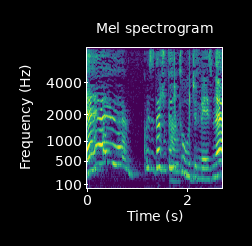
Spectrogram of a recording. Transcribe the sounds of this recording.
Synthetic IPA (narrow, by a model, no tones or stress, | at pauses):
ɛɛkojzɐd̪ɐʒuvẽnt̪ud͡ʒɪmezmʊnɛ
